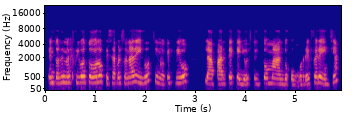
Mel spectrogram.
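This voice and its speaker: A woman teaching a grammar lesson in an emphatic way, often pausing on fillers and restarting phrases. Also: fairly high pitch, fairly even intonation, pushed and bright, no echo, muffled recording.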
